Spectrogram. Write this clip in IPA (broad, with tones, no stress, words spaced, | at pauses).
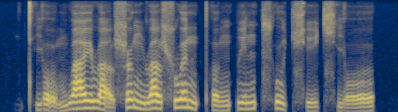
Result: t̪ʰjo̰˨˩ʊ̯mwa˥ɪ̯ ɻä̰˨˩ʂɤ˥˧ŋɻä˥˧ ʂwə˥˩n pʰɤ˧˥ŋpi˥nt͡sʰu˥˩ t͡ɕʰi˧˥t͡ɕʰjo˧˥ʊ̯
